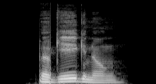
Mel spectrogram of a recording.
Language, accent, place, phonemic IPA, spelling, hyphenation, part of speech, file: German, Germany, Berlin, /bəˈɡeːɡnʊŋ/, Begegnung, Be‧geg‧nung, noun, De-Begegnung.ogg
- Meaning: 1. encounter, meeting 2. match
